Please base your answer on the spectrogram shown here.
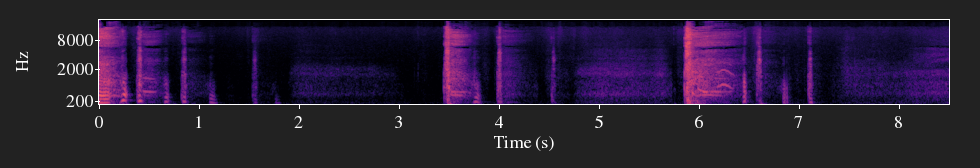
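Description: Three clusters of short, soft coughs, several quick bursts each, with quiet breaths and faint room noise between them.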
